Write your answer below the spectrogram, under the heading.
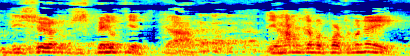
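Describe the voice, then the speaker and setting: An actor playing a flustered, long-winded middle-aged boss who blusters and repeats himself in a radio comedy. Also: male voice, on the high side, lively intonation, a little slow, a crowd in the background. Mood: indignant. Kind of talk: 1970s Dutch radio comedy acting. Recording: roomy old radio recording, studio audience.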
